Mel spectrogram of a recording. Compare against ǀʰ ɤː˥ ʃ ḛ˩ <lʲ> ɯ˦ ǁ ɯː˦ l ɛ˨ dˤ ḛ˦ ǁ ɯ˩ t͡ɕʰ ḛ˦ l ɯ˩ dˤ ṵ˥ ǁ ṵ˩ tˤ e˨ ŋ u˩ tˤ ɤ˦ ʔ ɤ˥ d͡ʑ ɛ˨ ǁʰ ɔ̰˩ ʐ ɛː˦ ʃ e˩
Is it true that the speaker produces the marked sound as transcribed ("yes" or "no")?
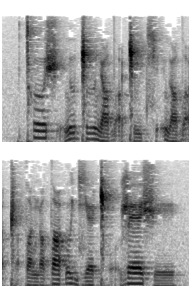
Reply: no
